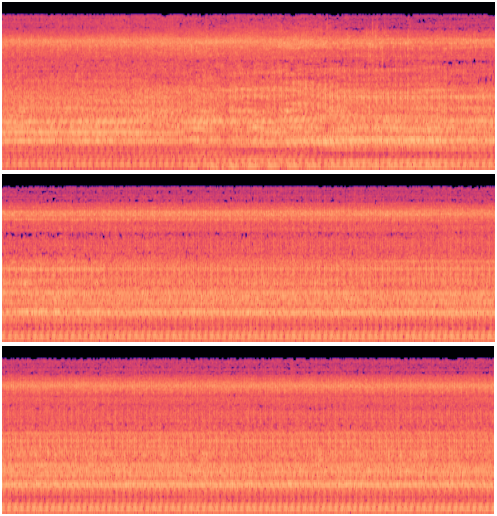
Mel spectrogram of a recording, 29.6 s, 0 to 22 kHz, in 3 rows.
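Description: Hill EC-3000 electric high-pressure PCP compressor running steadily with a fast, even pulse, partway through filling an airgun's air tank toward 250 bar.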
